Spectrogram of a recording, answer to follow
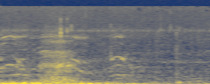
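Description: Faint open-air ambience of an amateur football pitch, with a few distant players' voices calling, dying away to near silence near the end.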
